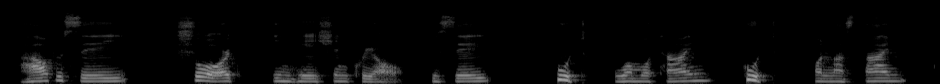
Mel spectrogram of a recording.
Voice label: "Kout" Haitian Creole pronunciation by a native Haitian tutor; How to say Short in Haitian Creole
